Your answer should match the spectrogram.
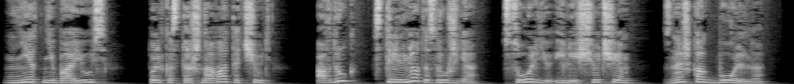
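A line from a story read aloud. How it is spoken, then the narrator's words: Whisper. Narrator (Russian): прошептал тот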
